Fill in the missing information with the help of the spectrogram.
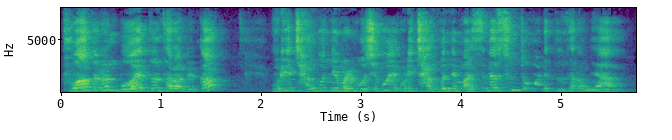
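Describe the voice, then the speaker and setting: A woman's voice: a little high, animated, fast, slight background noise. A woman pastor preaching a sermon emphatically, prodding the room with rhetorical questions. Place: church sanctuary. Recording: echoey church, distant mic.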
